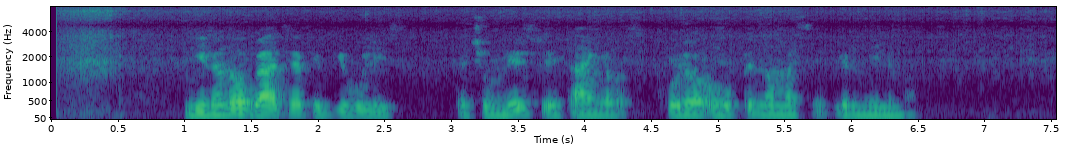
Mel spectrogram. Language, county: Lithuanian, Vilnius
